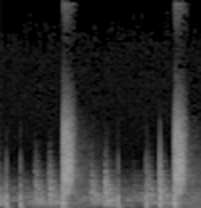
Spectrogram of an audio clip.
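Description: Electronic background music with a steady beat and a bright hit about once a second.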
